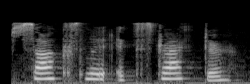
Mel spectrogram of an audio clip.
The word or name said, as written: soxhlet extractor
